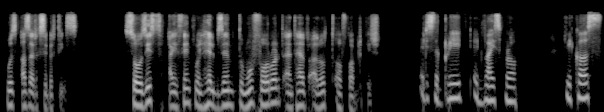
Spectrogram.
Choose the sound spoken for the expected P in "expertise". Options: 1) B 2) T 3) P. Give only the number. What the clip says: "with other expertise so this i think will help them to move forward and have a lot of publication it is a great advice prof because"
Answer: 1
